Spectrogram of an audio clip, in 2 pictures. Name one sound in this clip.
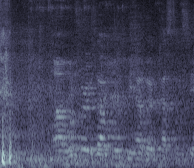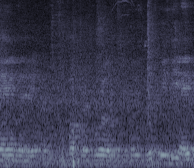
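A young man speaks calmly through a microphone in a large hall.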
